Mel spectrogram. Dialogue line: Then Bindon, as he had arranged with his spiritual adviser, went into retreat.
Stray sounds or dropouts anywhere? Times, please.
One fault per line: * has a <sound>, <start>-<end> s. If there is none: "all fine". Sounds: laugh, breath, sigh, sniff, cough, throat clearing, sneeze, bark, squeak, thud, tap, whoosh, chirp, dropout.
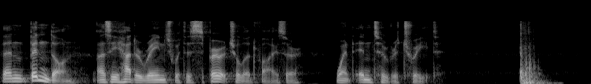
* has a thud, 5.2-5.6 s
